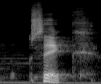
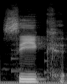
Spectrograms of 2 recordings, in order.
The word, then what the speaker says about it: Sikh: understand this video so sick right is actually the correct way to pronounce seek right but seek is like it makes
